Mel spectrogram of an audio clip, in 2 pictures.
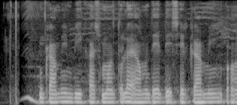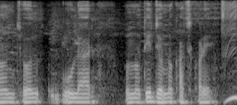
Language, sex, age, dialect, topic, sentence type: Bengali, male, 18-24, Northern/Varendri, agriculture, statement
